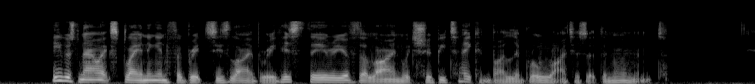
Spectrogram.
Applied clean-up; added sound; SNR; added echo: neural diffusion model UNIVERSE++.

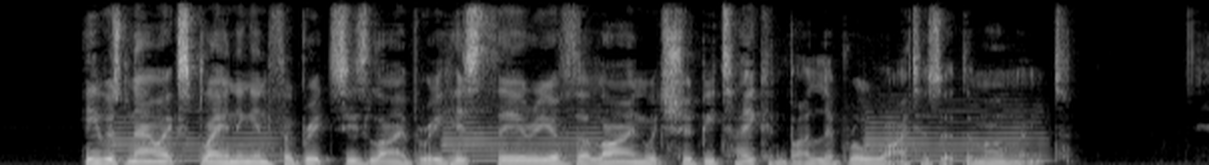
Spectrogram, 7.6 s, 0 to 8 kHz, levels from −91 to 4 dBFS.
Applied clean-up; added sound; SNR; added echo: none; Trumpet; 17 dB; none.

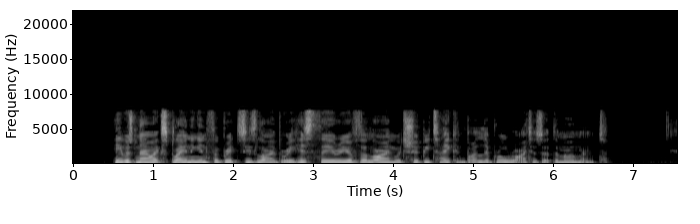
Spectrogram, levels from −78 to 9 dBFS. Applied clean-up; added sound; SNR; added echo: none; none; none; none.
